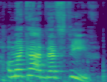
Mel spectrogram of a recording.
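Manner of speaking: high, loud mock fan gushing; hammed-up awestruck recognition; excited viewer. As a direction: exclaim it like a thrilled trailer watcher. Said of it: "the people at home will go".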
